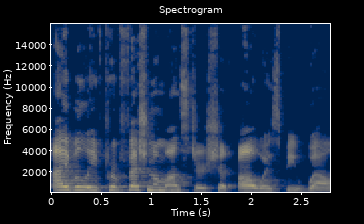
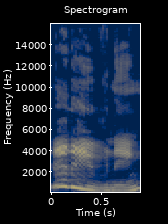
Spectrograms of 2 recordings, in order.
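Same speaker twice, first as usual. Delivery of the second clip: high, silky, raised voice; 5 semitones higher, 6 dB louder than usual. Narrator reading a second monster greeting the narrator: Ralph's high, silky voice. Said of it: "he said in a high, silky voice".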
